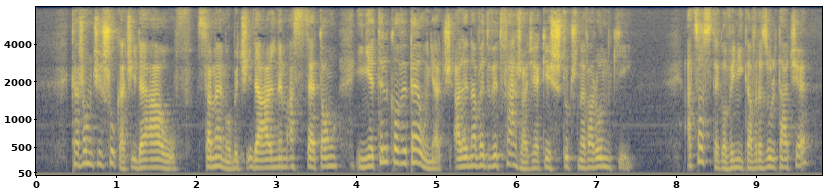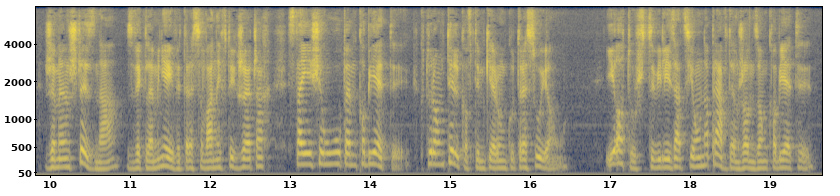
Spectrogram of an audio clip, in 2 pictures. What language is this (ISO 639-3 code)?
pol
